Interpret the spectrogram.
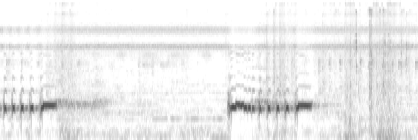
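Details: Silver udanmas zebra dove singing actively with a melodious rhythm, kept as a lure and decoy: two quick pulsed cooing phrases two seconds apart, each a rapid stuttering run ending in a drawn-out coo. A steady high electronic whine runs throughout.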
